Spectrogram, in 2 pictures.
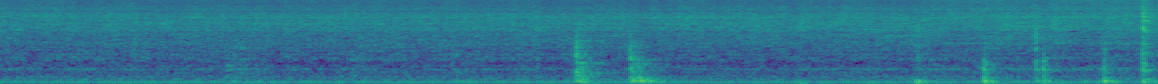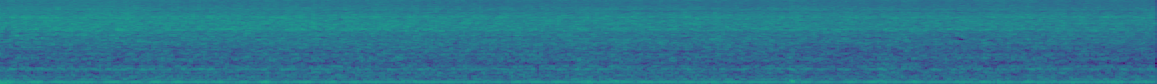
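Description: Bacon, garlic and onion sizzling in melted butter in a large cooking pot, a steady frying hiss. Utensils knock against the pot twice about three seconds in and four more times around five seconds in as the food is added and stirred.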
